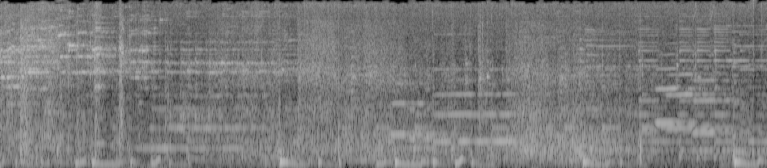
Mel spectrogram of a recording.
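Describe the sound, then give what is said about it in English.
Utensils and brass and metal dishes piled in a hand cart crash and clatter down as the cart collapses, a long, dense jumble with bright clinks and rings scattered throughout and a few sharper bangs standing out, loud and continuous for several seconds. “Various kinds of utensils and brass and metal dishes had been piled up in the hand cart, and they all fell down with a great noise.”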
